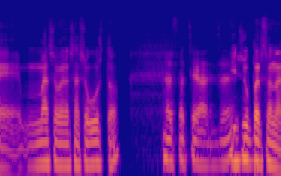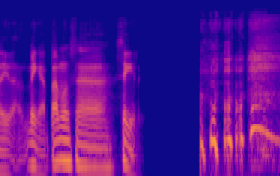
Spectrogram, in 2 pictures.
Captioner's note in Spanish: risas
